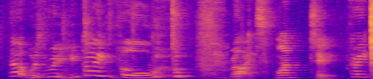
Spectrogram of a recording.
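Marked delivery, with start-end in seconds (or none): 0.1-1.6 high-pitched comic complaint; mock pained. Entertainer tells children of snapped nose, mock pained. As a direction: play up the hurt in a high voice. Complains after repeated balloon snaps.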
